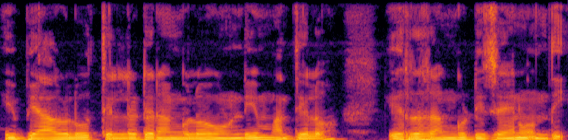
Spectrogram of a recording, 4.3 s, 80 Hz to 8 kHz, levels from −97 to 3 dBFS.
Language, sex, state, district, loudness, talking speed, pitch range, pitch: Telugu, male, Telangana, Mahabubabad, -14 LUFS, 155 wpm, 110-115 Hz, 110 Hz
